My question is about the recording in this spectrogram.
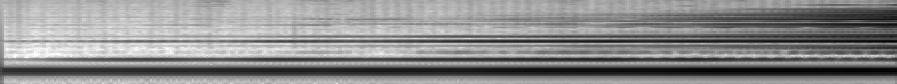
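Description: A sustained low electronic drone tone swelling steadily louder, its higher overtones building in as it grows.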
